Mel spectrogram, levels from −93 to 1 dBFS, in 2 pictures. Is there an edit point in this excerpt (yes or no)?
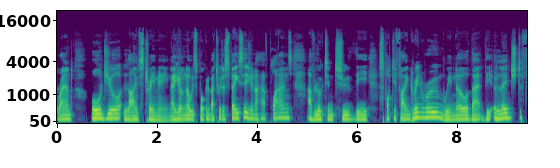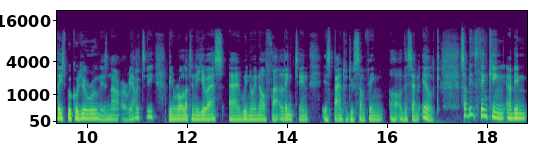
no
